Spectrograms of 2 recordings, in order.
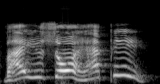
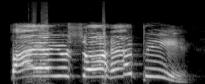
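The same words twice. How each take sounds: First: It is said at normal, quieter volume. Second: It is said a little louder.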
